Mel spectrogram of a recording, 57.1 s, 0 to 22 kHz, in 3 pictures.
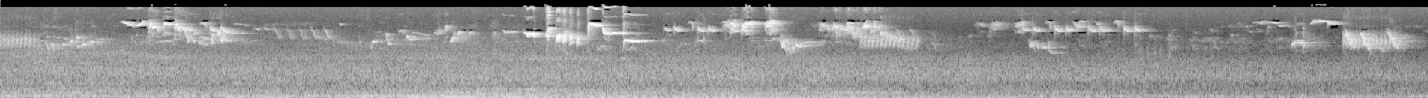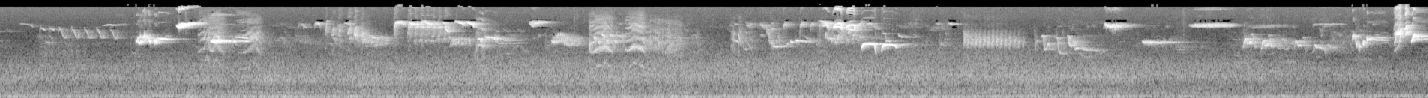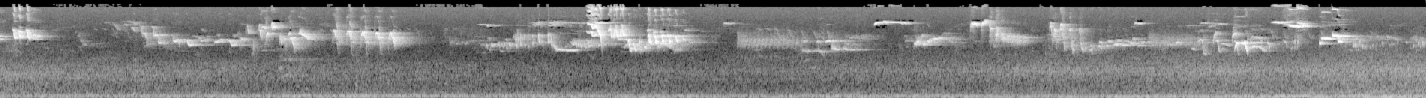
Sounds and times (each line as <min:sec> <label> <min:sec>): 0:00.0 traffic in the background 0:57.1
